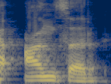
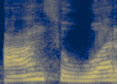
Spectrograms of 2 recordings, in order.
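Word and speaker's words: answer: इसी तरह आंसर, आंसर में हमारा क्या होता है, डब्लू की आवाज नहीं होती, आंस वर नहीं होता, आंसर होता है, आंस वर नहीं होता, आंसर होता है।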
